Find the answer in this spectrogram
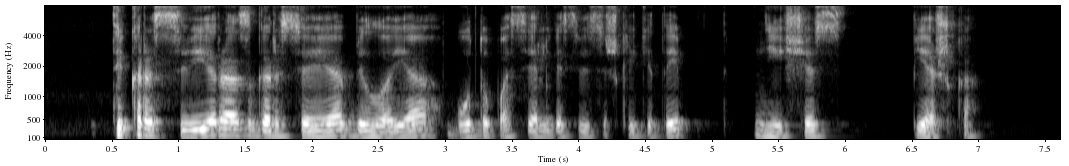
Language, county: Lithuanian, Klaipėda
